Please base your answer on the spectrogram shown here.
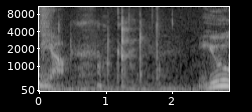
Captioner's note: whispering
